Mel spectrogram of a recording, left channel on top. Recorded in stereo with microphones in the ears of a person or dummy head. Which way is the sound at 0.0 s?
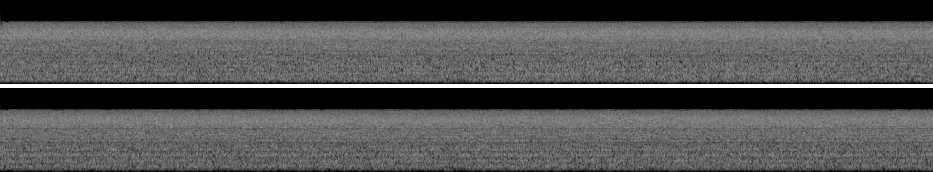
Centre (ahead or behind).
